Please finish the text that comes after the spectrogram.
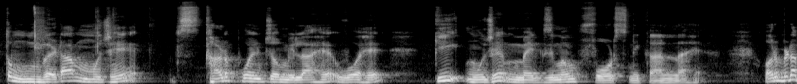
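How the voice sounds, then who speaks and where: Slightly mellow and mid-range, a man's voice leads an exam-prep physics lesson at the blackboard. He walks through the problem one step at a time, addressing students as "child," slipping in English math terms, and repeating key phrases to drive them home.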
